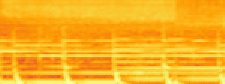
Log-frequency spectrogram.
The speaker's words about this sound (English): Grab the pan with the butter in it and put it on the stove. Turn the heat up to a medium low, or if you're in a hurry, just turn it up to medium.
